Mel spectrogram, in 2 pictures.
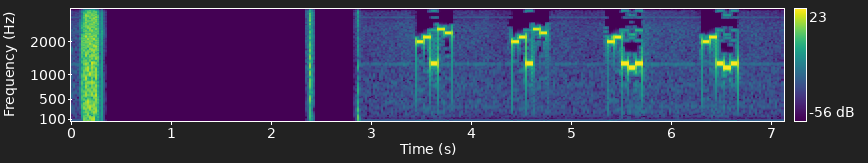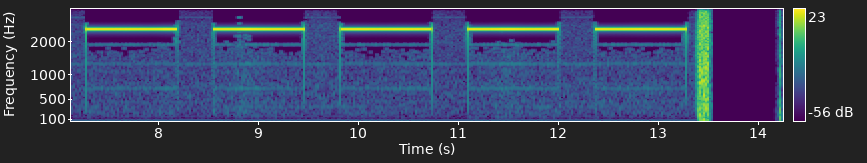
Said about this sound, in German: Hier nou met alarm.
